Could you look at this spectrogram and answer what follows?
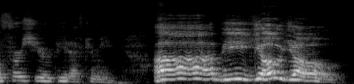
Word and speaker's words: Abiyoyo: you repeat after me ah be yo-yo you do it very good you have to say it that way because he's a terrifying monster okay now um this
